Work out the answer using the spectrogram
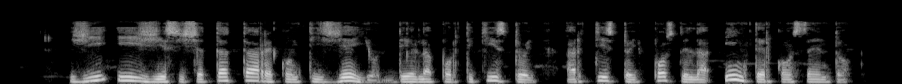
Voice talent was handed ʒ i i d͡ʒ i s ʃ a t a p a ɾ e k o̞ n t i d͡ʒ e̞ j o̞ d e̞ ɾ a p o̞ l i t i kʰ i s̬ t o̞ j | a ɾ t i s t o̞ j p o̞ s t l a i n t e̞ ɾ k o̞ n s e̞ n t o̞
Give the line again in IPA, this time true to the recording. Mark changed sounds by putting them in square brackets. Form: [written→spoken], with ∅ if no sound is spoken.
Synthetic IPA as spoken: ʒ i i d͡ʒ i s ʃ a t a [p→t] a ɾ e k o̞ n t i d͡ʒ e̞ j o̞ d e̞ [ɾ→l] a p o̞ l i t i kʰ i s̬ t o̞ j | a ɾ t i s t o̞ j p o̞ s t l a i n t e̞ ɾ k o̞ n s e̞ n t o̞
